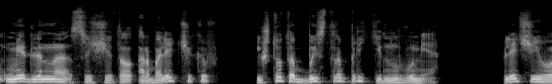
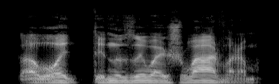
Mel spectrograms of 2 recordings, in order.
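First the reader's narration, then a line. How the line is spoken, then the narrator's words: Growled. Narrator (Russian): прорычал Хрун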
